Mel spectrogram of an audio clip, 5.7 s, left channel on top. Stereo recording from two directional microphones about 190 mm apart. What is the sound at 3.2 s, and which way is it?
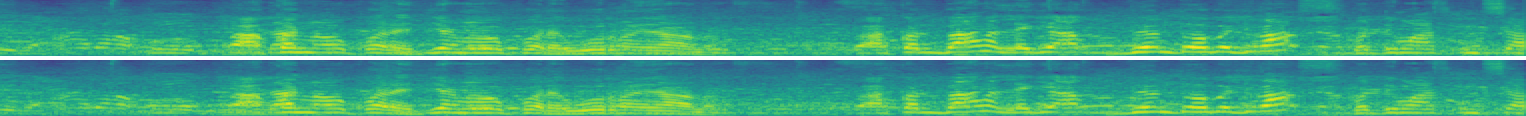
Speech, 15° left (ahead or behind).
